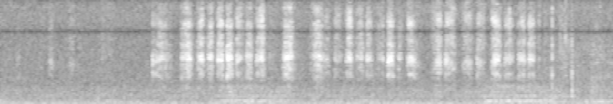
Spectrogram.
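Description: Faint scratching of a Stampin' Blends alcohol marker's felt tip on cardstock in quick short strokes, starting about a second and a half in, as a stamped bird's face is coloured and shaded.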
